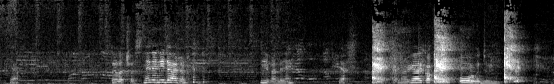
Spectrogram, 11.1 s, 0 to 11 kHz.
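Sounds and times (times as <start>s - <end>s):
person coughing: 7.5s - 7.9s, 8.7s - 9.2s, 10.1s - 10.6s
quiet talk: 9.6s - 11.0s.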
